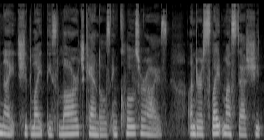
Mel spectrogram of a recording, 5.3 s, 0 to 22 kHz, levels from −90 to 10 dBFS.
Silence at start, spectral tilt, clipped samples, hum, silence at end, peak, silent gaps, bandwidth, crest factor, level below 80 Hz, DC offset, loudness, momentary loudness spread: 0 s; -4 dB/octave; under 0.1%; none; 0.05 s; -8 dBFS; none; 19.5 kHz; 20 dB; -74 dBFS; under 0.1%; -27 LUFS; 8 LU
